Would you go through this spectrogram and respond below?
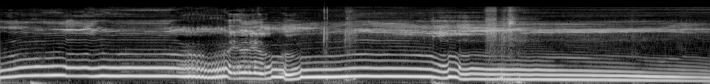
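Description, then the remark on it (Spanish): A man, a screenwriter, imitates a long, loud dog or wolf howl, one sustained wavering cry lasting several seconds, with a few quick breaks in the middle before it slowly fades. “¡Era guionista! De hecho, te puedo decir hasta qué guionista ha sido, yo creo.”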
